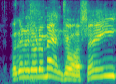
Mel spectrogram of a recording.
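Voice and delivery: very slow, way-off, bad New York Italian accent. Trying out an accent that another speaker says is way off: bad put-on accent. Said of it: "that's the way off that accent".

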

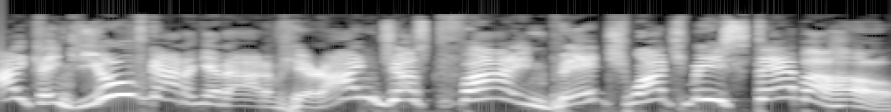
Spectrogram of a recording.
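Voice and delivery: put-on Jersey girl character voice. Given a lead-in line, the guest performs in a Skeletor Jersey Girl voice. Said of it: "perform as Skeletor Jersey Girl".

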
